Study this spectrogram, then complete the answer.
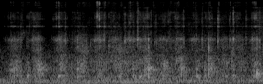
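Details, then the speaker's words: E36 BMW front wheel bearing, sealed bearing likely dried out by grease thrown from torn CV axle boot, causing humming while driving; dry, raspy, rough grinding as it turns; worn wheel bearing, replaced along with hub and CV axle. "cool let's get this swapped out and then I should have no more humming noises when I'm driving I'm so excited"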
